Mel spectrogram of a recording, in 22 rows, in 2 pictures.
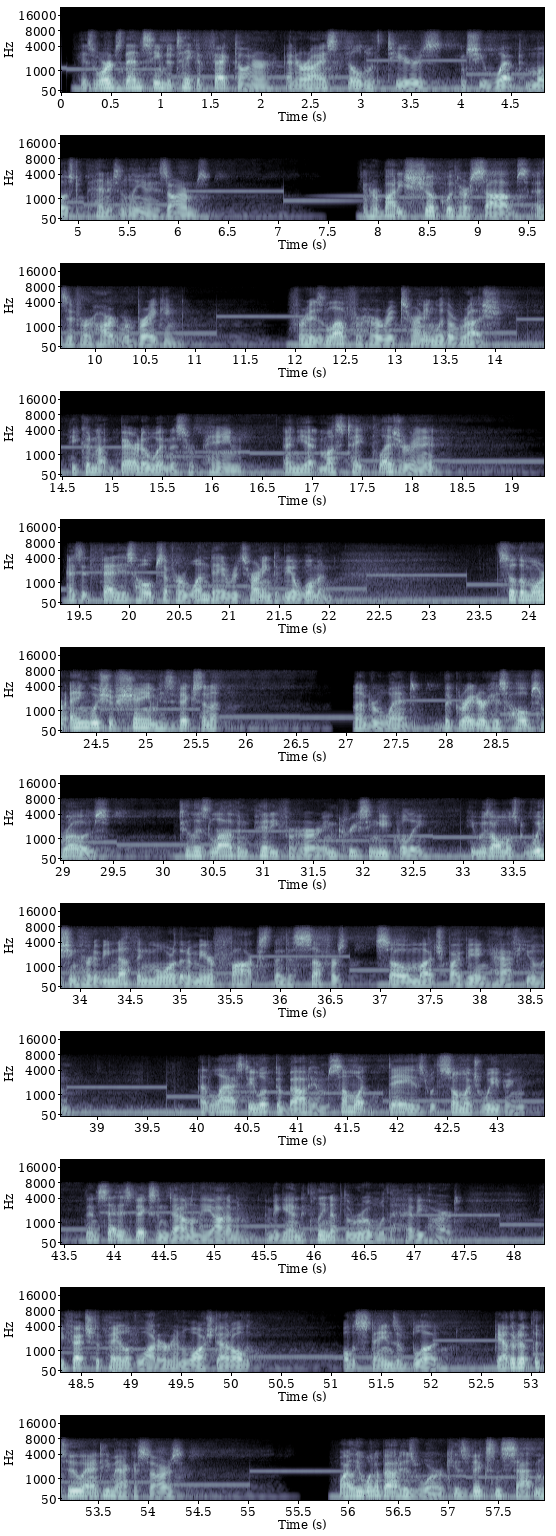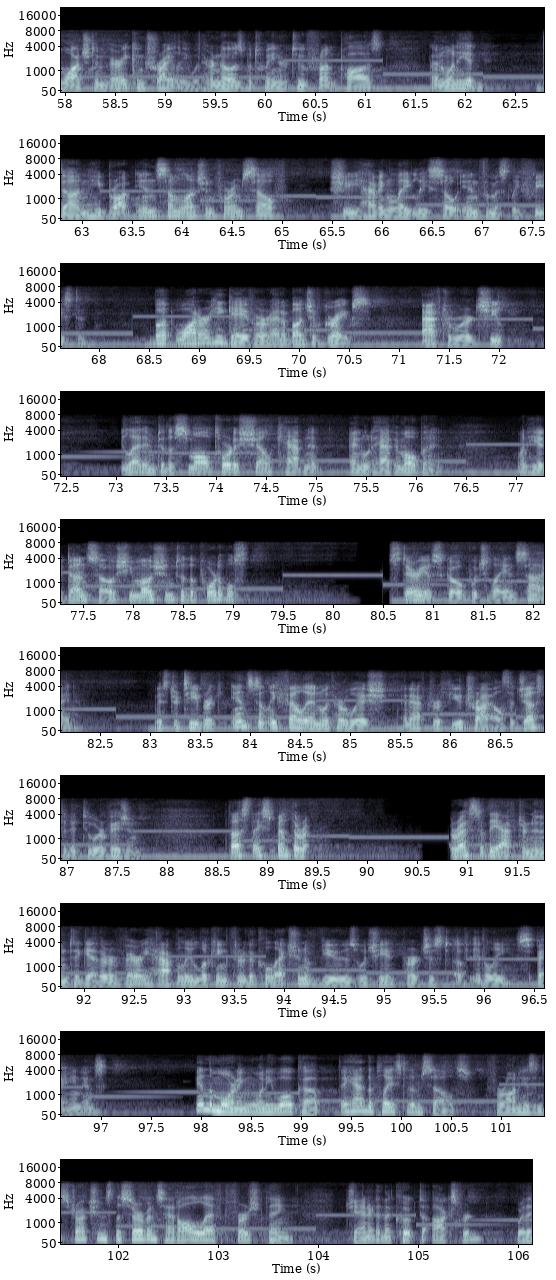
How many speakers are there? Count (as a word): one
